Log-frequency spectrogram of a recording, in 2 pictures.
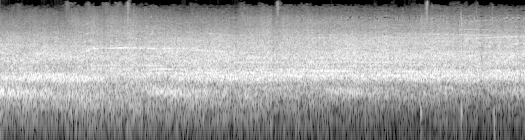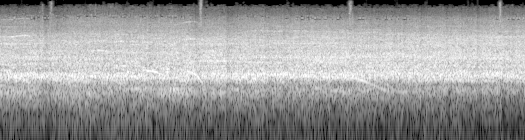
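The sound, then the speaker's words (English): Roaring crowd ovation fills a Colorado basketball arena as Deion Sanders, Coach Prime, enters during a timeout. The dense cheering holds loud and steady for the whole stretch, with no break or fade. “during the timeout, they were waiting all night for this, the loudest ovation, not for a KJ Simpson three, but Coach Prime, Deion Sanders, has entered the building.”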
